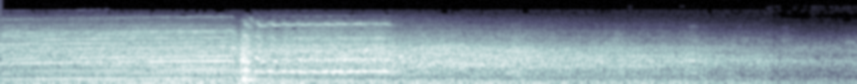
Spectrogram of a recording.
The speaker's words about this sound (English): Whatever the car, what you hear mostly is the wind noise, the aerodynamics noises. But it's a kind of like whoosh, you know, kind of wind noise that you get.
